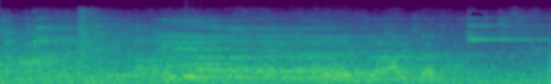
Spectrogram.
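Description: Badminton rally in a sports hall: sharp racket hits and footfalls on the court over people talking, with a short high squeak near the end.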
